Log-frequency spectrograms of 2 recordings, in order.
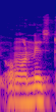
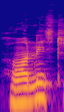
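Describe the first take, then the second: First: The word begins with a vowel, no h. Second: The word begins with an h sound. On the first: The speaker calls it right. "ऑनेस्ट पढ़ते हैं ओ से" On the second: The speaker calls it wrong. "हम हॉनेस्ट नहीं पढ़ते"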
